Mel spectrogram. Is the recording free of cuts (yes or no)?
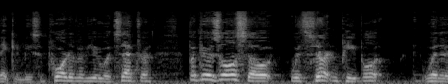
yes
